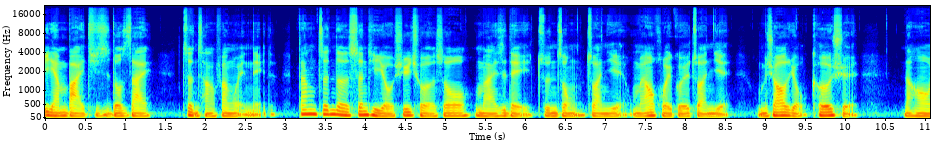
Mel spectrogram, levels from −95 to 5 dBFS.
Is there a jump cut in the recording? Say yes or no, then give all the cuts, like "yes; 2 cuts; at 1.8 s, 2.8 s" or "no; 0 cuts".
yes; 1 cut; at 3.1 s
